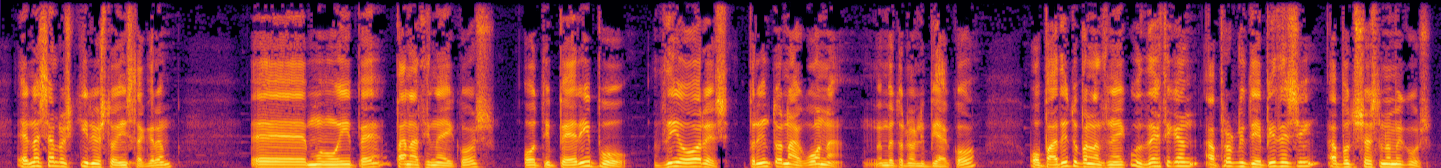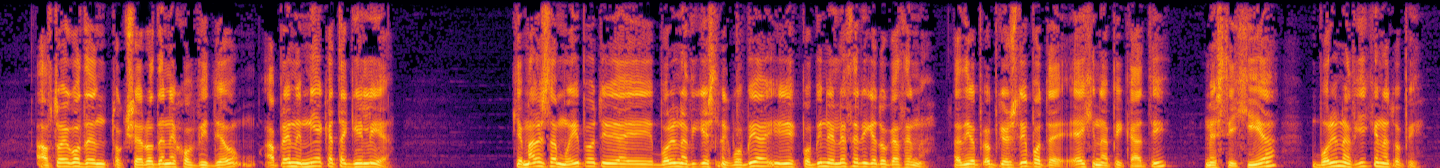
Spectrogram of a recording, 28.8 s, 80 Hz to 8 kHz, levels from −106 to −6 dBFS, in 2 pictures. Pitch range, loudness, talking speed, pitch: 130-175 Hz, -16 LUFS, 155 wpm, 150 Hz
